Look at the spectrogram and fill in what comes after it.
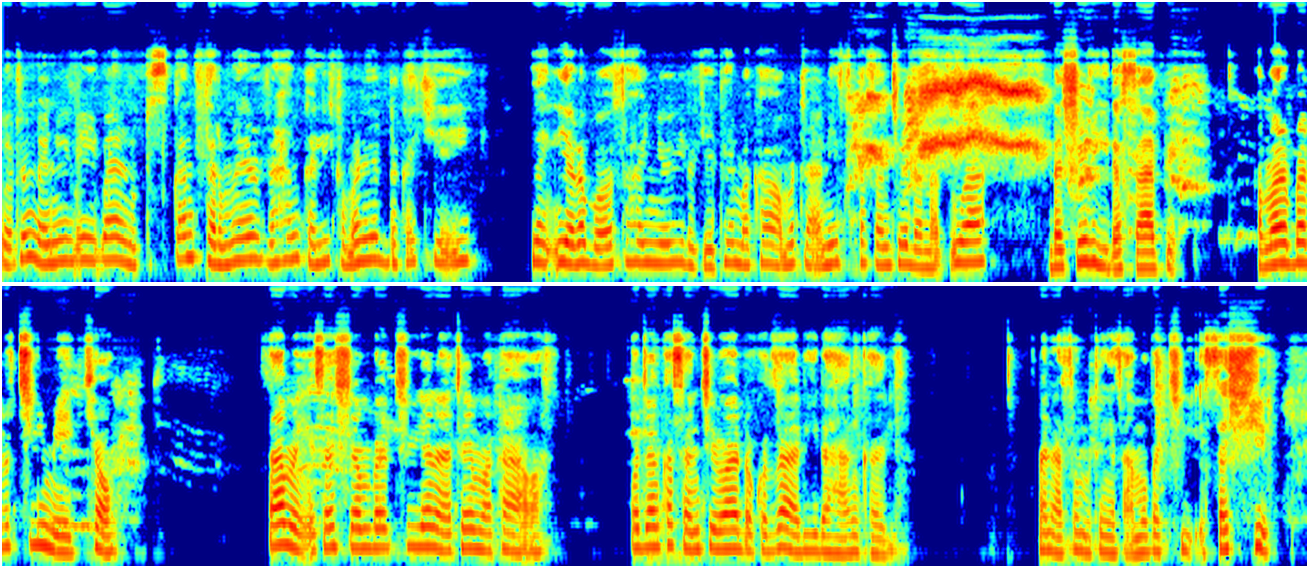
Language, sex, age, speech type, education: Hausa, female, 46-60, spontaneous, tertiary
